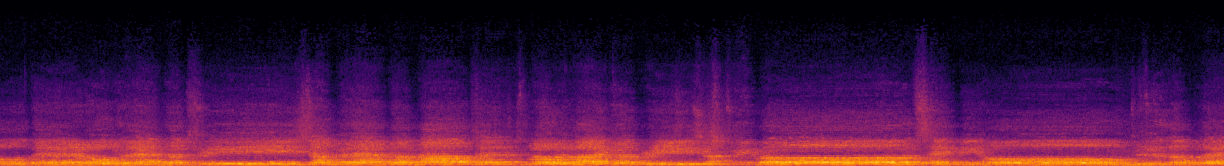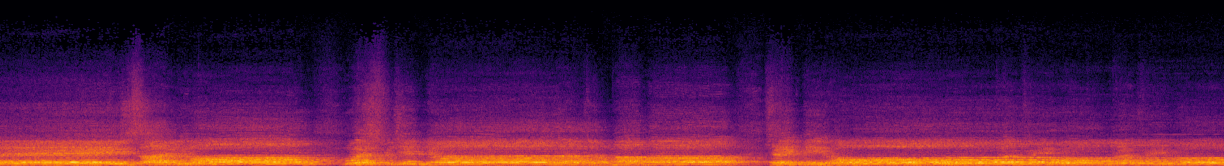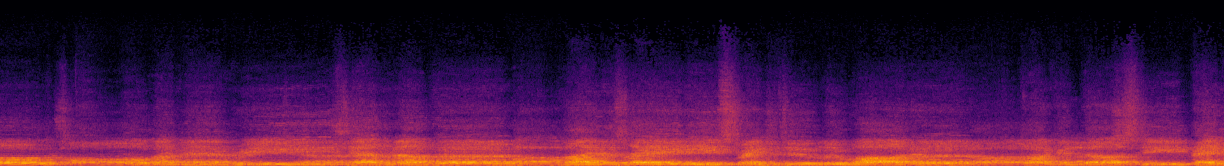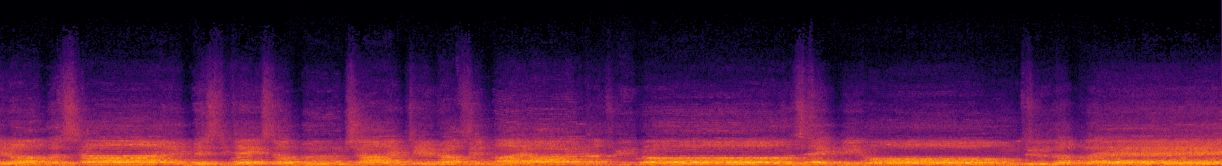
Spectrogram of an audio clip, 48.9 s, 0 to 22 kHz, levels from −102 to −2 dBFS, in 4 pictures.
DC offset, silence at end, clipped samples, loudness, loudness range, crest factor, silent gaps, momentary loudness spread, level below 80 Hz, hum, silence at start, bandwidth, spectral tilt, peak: under 0.1%; 0 s; under 0.1%; -25 LUFS; 5 LU; 16 dB; none; 8 LU; -68 dBFS; none; 0 s; 11.5 kHz; -5.5 dB/octave; -8 dBFS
